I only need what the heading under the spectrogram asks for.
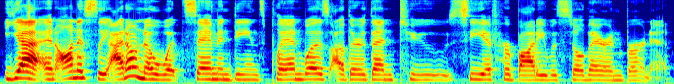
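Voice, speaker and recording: Young woman podcast co-host, bright voice, chatty and animated, casual talk. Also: medium pitch, moderate pace, clean tone. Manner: chatty, lots of "like", animated asides. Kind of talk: casual chat.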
